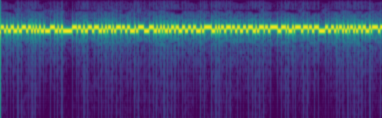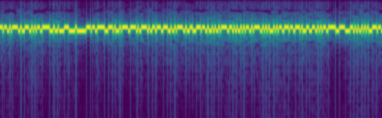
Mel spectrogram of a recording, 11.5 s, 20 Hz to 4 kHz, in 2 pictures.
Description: RTTY, about 45.45 baud. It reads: WAR, AND CONFLICTS IN THE MIDDLE EAST. THE NEW JERSEYS HISTORY
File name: fsk170 / USS-New-Jersey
